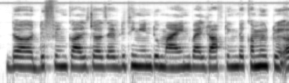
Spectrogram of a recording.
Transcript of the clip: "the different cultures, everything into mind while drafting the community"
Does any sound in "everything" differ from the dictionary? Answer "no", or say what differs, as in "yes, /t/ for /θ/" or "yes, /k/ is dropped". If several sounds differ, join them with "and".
yes, /t/ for /θ/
